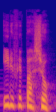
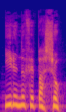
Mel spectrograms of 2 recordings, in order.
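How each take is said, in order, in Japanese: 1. 否定の'ne'は省略されます。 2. 否定の'ne'は発音されます。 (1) "日常会話では否定のne が省略されるので、実際は" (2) "Il ne fait pas chaud。となります。"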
